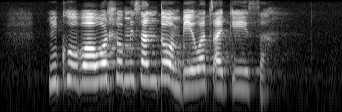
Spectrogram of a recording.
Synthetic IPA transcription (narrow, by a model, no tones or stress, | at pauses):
ŋ̩kʰuɓɔwoɬomisantʼombʱiwat͡sʼak̬ʼiːsa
